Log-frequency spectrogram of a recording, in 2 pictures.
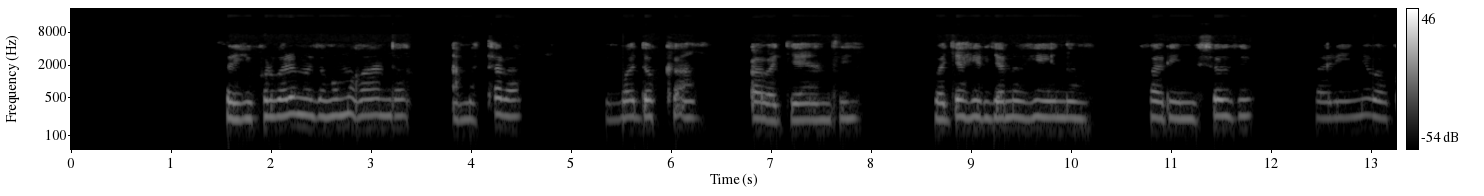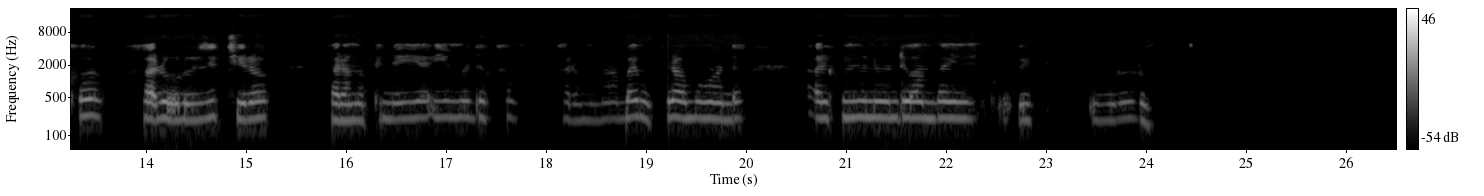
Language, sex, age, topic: Kinyarwanda, female, 18-24, government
